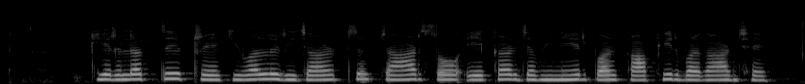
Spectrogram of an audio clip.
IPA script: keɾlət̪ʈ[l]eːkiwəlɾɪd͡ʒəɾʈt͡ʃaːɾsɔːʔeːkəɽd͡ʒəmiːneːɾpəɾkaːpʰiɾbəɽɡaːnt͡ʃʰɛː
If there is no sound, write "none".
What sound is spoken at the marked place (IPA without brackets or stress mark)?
ɾ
